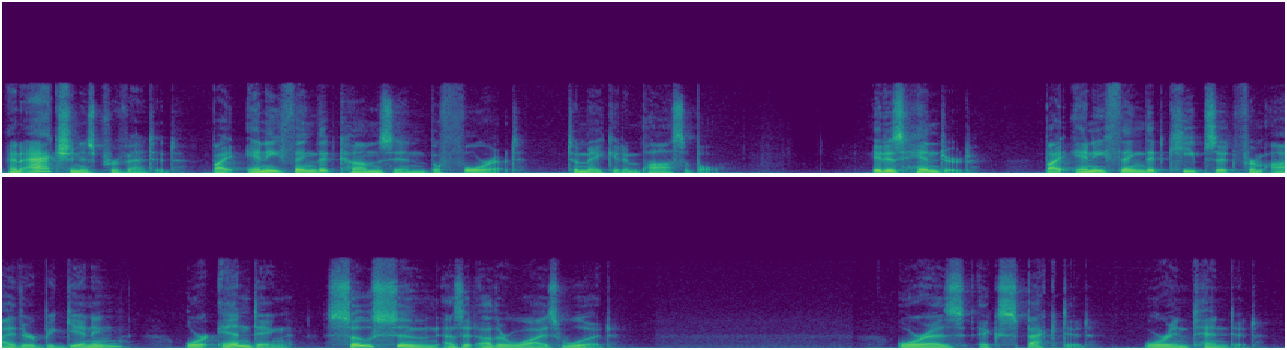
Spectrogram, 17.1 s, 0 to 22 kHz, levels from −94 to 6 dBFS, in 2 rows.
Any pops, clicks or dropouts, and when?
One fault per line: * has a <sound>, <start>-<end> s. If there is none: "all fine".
all fine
